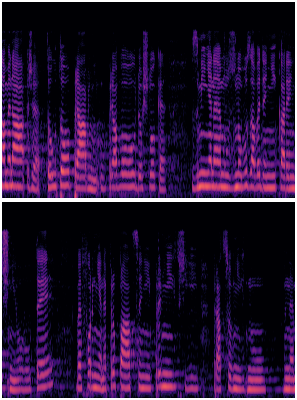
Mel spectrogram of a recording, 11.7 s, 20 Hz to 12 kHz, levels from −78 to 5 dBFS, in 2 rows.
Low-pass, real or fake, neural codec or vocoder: 7.2 kHz; fake; codec, 16 kHz, 16 kbps, FreqCodec, larger model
